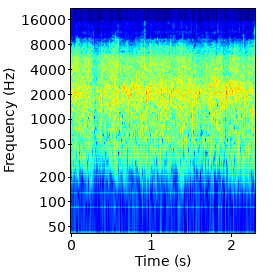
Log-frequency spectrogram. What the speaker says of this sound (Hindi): सबसे पहले आज के असेंबली के लिए एक बार जोरदार तालियां।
